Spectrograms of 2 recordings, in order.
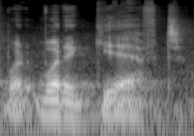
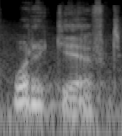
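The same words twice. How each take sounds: First: Said in the usual way. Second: Higher and much softer, breathed out in awe; a reverent, almost whispered echo; awed hush. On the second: Real, not acted. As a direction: let "What a gift" float up, high and hushed. Repeats phrase, second take hushed.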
